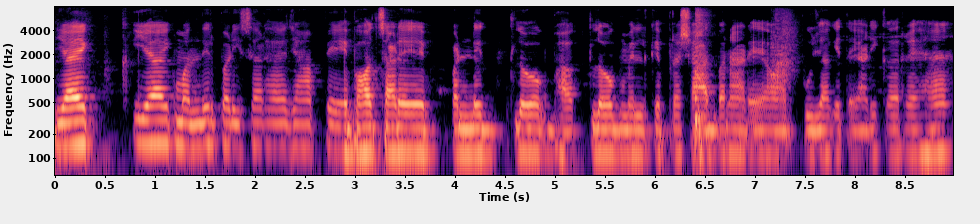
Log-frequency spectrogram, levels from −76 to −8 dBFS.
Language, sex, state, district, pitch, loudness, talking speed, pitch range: Hindi, male, Bihar, Jahanabad, 115 Hz, -24 LUFS, 195 wpm, 115-135 Hz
